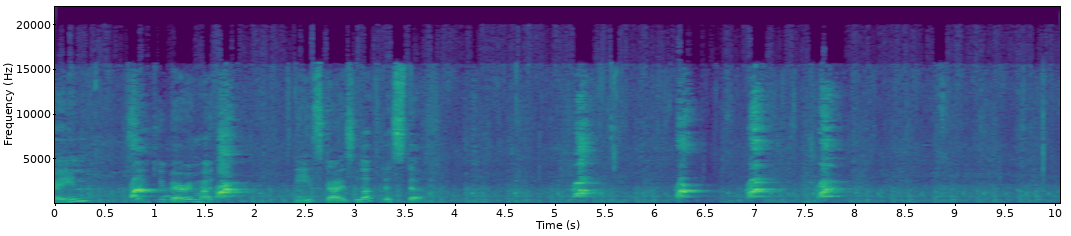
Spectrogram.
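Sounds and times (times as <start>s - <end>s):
dog yapping: 0.7s - 2.0s, 5.1s - 5.6s, 6.2s - 8.1s.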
